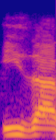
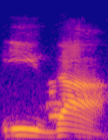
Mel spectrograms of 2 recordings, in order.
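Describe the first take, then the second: First: The middle consonant is a z sound. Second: The middle consonant is a d-like sound. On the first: The speaker calls it wrong. "এটা ইজা না" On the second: The speaker calls it right.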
